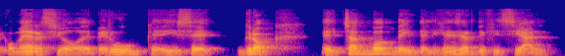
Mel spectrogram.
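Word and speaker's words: Grok: Croc, para pronunciarlo bien. Grock.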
